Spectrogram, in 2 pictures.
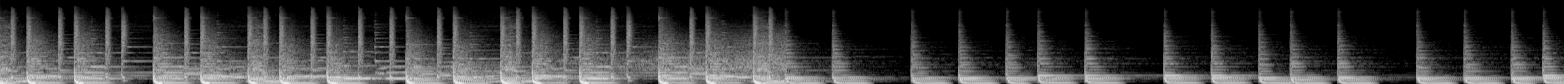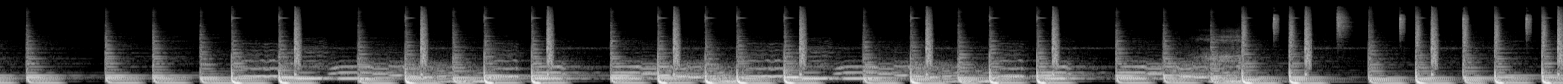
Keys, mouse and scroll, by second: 0.1 space, 0.3 click, 0.7 space, 0.9 ctrl+click, 2.2 ctrl+click, 13.1-15.0 drag, 15.0 space, 15.1 click, 15.5 space, 17.0-19.2 drag, 19.3 space, 19.5 click, 28.8 click, 29.4-29.7 alt+scroll down 1, 29.7 space, 29.8 click, 30.2 space, 30.6-31.2 ctrl+drag.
